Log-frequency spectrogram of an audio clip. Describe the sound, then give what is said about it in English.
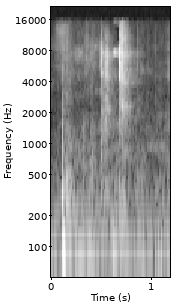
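Scissors snip off the folded edge of a sheet of paper, giving a few short, crisp cuts, the first one the loudest, with no talking over them. “now we just nip off the edge of this. It's folded there. So once we um, snip it”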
